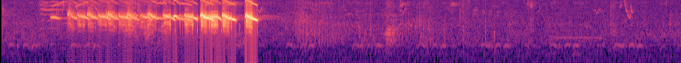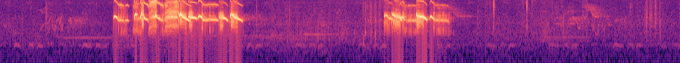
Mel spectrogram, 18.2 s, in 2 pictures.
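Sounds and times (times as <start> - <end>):
little green bee-eater calls: 0.1 - 3.5, 9.2 - 12.6, 14.2 - 17.5.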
